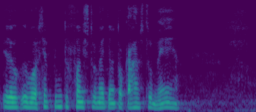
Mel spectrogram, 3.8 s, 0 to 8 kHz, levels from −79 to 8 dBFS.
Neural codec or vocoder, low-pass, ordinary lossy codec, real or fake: codec, 16 kHz, 8 kbps, FreqCodec, smaller model; 7.2 kHz; MP3, 48 kbps; fake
